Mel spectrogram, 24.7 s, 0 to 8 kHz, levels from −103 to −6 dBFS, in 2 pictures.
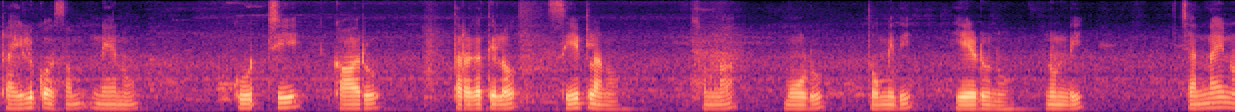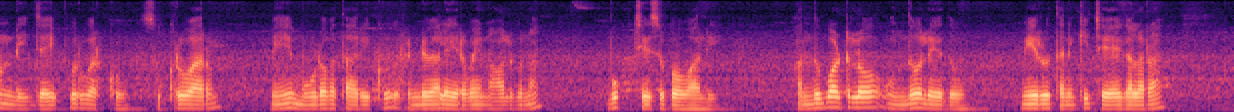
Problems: constant background noise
